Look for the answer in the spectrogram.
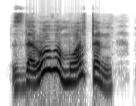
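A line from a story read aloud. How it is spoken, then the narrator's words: Mocking. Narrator (Russian): насмешливо проговорила Руби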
